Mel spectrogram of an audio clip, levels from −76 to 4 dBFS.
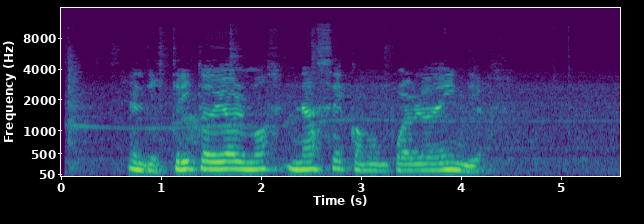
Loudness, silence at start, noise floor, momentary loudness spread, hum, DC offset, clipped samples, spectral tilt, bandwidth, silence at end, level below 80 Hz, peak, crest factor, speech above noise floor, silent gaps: -17 LUFS; 0.05 s; -44 dBFS; 10 LU; none; under 0.1%; under 0.1%; -8.5 dB/octave; 7 kHz; 1.3 s; -50 dBFS; -2 dBFS; 16 dB; 28 dB; none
